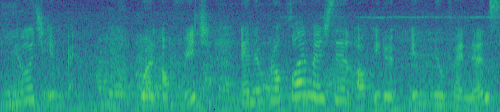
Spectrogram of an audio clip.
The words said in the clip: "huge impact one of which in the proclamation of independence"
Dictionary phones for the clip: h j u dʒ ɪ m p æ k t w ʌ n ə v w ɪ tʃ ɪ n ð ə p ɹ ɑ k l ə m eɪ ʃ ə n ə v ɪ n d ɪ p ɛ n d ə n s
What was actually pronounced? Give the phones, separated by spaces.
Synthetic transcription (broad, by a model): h j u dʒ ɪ m p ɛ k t w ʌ n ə f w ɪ tʃ ɪ n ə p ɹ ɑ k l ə m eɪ s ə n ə f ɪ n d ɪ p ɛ n d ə n s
